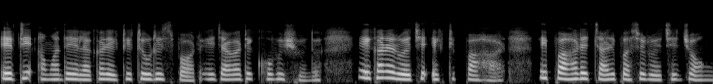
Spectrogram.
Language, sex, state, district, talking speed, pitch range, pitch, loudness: Bengali, female, West Bengal, Purulia, 160 wpm, 225-255 Hz, 240 Hz, -20 LUFS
